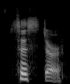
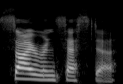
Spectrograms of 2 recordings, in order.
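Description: First: It is squeezed to just two syllables, like sister. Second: It is said shorter, with some letters left unsaid. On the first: "locals of the place, some of them will say sister" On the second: "but we say Cirencester"

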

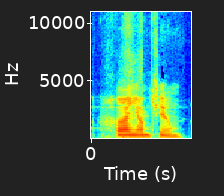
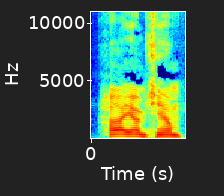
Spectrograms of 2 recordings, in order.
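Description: First: It is said quietly. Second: It is said loudly.

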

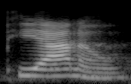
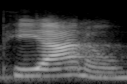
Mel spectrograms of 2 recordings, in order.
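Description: The two takes are said the same way.

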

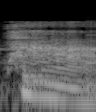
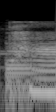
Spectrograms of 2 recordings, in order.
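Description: First: The syllable has a low tone. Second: The syllable has a high tone. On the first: "แล้วก็มาผ่า" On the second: "เสียงตรีต้องเป็นพา"

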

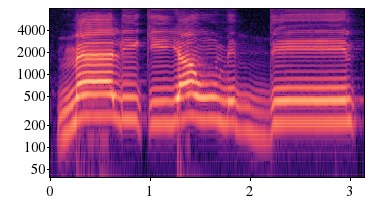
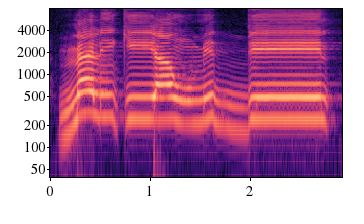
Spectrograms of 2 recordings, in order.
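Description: First: It is recited in the Hafs reading. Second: It is recited in the Warsh reading. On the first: "And the other one said" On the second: "One said"

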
